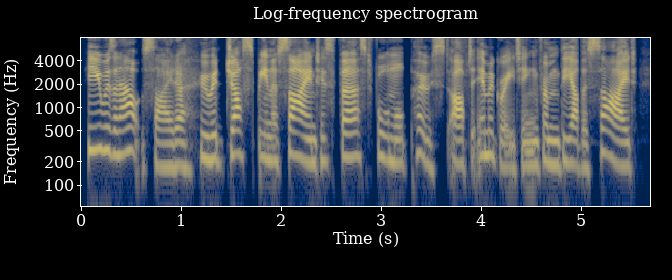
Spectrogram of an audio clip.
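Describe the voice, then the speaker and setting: A woman narrates fiction in a dramatic, scripted audiobook style. Her voice sits at a medium pitch, and the sound is close and dry with no room around it. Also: a little fast, creaky, clean tone, dry recording.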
